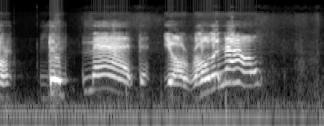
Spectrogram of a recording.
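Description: LeapFrog Think & Go Phonics toy's recorded voice speaking through its small speaker in several short phrases, ending about half a second before the end.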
